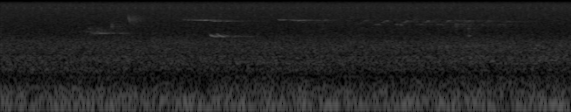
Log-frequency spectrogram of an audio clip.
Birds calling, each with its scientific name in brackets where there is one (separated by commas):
Baltimore Oriole (Icterus galbula), Solitary Sandpiper (Tringa solitaria)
